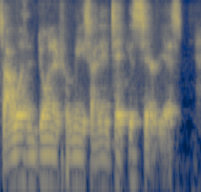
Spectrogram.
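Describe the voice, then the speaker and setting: Against noticeable background noise, a man with an American accent speaks at a fairly quick pace. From US South, North Carolina. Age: 40s. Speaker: podcast co-host. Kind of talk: casual chat. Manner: rambling, halting with fillers.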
